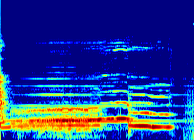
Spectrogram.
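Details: Two pet dogs, Indy and Oz, howling together: long steady tonal howls held near one pitch, one voice sliding slightly upward then dropping to a lower sustained note before a sudden stop.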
